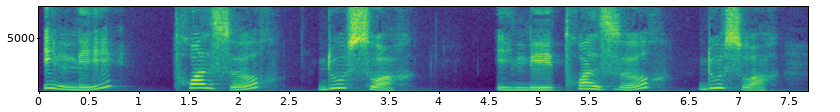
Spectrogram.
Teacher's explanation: Okey, untuk pronunciation, okey, perasan tak madam sebut 3 heures. Dekat sini ada bunyi Z.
